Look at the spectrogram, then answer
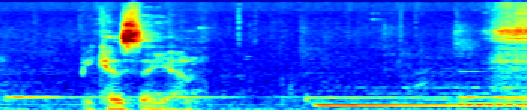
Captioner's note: sniffles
